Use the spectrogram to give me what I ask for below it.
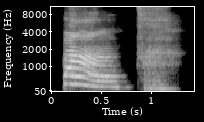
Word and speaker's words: peintre: ou peintre. Peintre. Peintre. Esa letra E-I-N siempre se va a pronunciar como la 1 en français.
